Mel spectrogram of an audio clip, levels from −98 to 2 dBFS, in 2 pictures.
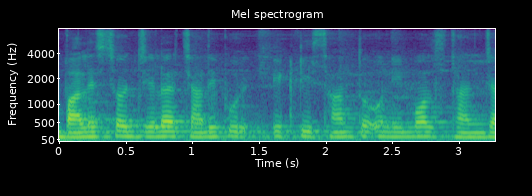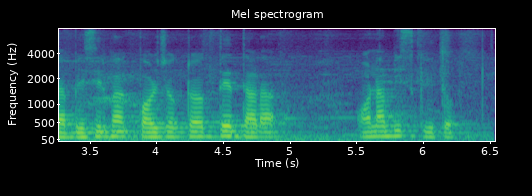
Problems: continuous background conversations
